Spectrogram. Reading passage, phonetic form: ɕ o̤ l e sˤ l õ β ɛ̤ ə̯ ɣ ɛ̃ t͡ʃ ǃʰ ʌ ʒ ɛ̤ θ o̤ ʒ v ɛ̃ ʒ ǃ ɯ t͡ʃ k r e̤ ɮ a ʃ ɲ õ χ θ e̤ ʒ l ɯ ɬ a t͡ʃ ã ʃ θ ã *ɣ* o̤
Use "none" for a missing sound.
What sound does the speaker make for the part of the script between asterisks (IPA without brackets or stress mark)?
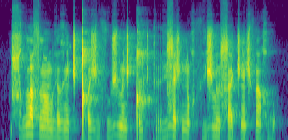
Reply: χ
